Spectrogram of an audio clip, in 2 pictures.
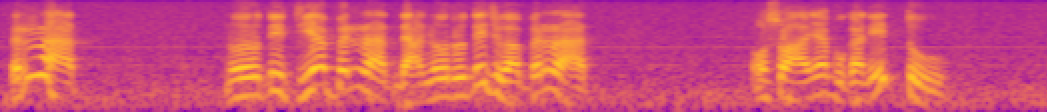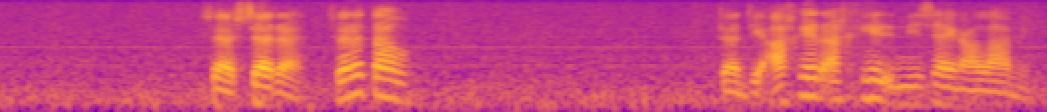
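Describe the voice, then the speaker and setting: Woman preacher, colloquial sermon, lively swooping pitch, dull lo-fi cassette sound, faint low rumble. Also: unhurried, long pauses. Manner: animated, with big swings between loud high exclamations and low quiet asides; speaks in plain everyday phrasing, often addressing listeners directly.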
